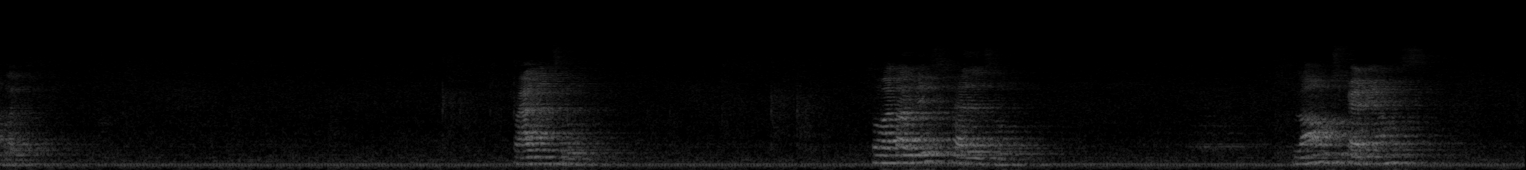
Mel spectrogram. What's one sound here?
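A man speaks in short bursts in an echoing room.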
